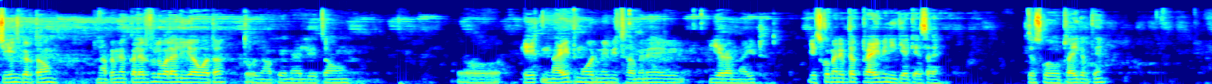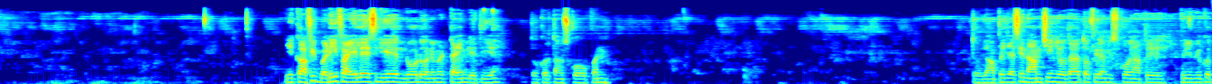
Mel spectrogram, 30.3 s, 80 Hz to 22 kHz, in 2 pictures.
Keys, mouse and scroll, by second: 7.2-7.9 drag, 8.7 click, 21.2 click.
